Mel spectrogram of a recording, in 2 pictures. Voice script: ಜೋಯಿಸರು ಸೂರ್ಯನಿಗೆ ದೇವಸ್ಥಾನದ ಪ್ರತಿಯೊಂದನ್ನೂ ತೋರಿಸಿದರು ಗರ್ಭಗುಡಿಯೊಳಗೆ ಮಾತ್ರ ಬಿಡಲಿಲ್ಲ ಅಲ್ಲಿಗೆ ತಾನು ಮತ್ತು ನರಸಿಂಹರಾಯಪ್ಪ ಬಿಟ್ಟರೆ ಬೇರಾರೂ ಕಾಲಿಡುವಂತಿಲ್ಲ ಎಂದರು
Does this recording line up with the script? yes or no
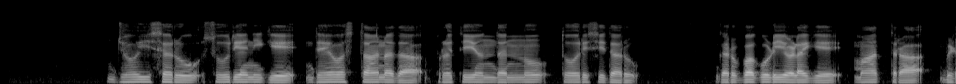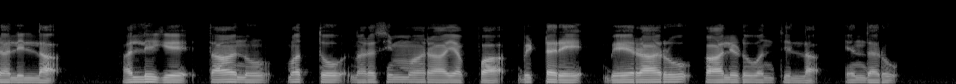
yes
